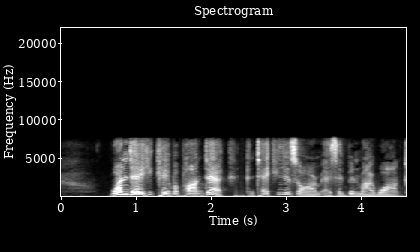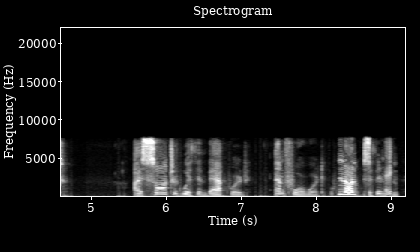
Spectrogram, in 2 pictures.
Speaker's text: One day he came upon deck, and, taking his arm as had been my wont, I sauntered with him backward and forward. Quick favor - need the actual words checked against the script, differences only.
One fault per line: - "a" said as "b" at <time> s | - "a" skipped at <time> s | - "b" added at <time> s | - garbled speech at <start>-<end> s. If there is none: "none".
- garbled speech at 8.2-9.1 s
